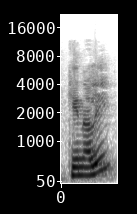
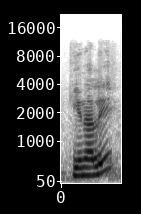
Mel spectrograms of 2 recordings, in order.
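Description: The two takes are said the same way.

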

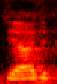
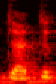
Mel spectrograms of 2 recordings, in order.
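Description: First: The consonant is pronounced softly, not doubled. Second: The consonant is held tight and doubled. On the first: The speaker calls it right. "ਪੋਲਾ ਉਚਾਰਨ ਕਰਨਾ ਹੈ" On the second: The speaker calls it wrong. "ਕਸ ਕੇ ਨਹੀਂ ਬੋਲਣਾ"

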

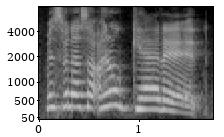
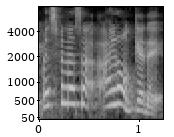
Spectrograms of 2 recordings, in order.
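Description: First: The voice sounds annoyed and careless. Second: The voice sounds polite and friendly. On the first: The speaker doesn't really care and is irritated. The speaker calls it wrong. "potentially rude if you say, ... with this kind of attitude, like, "I don't really care. Oh, I'm annoyed."" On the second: The speaker sincerely wants help understanding. The speaker calls it right. "But if you say this in a polite way"

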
